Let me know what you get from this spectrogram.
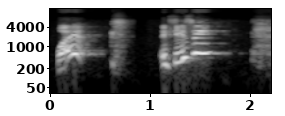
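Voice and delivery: high, loud incredulous excuse me; a sharp, stunned retold excuse me; shocked disbelief. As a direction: blurt it out in disbelief. Stunned at being disqualified.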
